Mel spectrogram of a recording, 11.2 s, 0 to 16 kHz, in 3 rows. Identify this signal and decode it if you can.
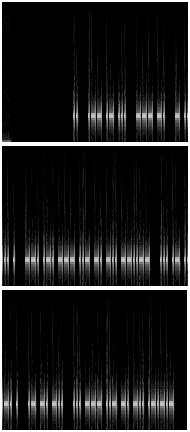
Morse code, heard as a keyed tone, about 40 wpm, 700 Hz. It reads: I WAS ON THE GROUND, SAFE AND SOUND.
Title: Sentences from Top 1000 Words - Review Part 2 - 40wpm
